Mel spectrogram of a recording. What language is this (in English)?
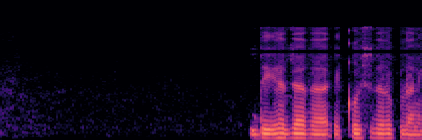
Odia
